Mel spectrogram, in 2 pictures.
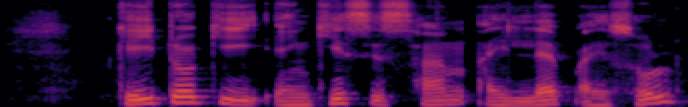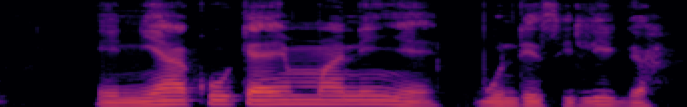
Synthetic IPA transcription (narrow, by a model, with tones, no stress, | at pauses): ke˦i˦to˦ki˨e˨ŋki˦si˨sa˦na̰˨i˨lɛ˦pa̰˨jsu˦l | e˨ni˨˦a˦ku˦ka˦ɪ˦mːa˦ni˦ɲɛ˨ | ɓu˨nde˨si˨li˦ɡa˨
